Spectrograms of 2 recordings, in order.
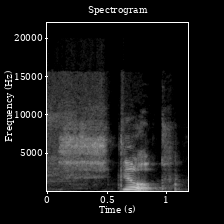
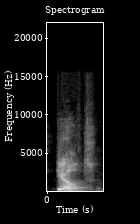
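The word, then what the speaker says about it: Shildt: I'm going with the San Diego Padres manager, Mike Stilt. I think that's how you say it. Is it stilt? How do you say it? Schilt. Schilt.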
